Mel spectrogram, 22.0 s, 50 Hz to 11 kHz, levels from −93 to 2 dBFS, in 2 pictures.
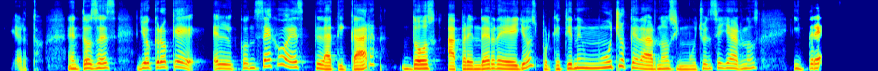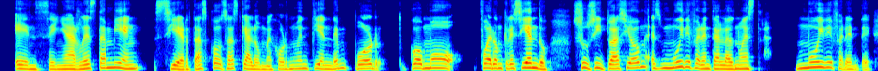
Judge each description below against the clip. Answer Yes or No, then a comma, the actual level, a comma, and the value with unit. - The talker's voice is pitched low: No, medium, 185 Hz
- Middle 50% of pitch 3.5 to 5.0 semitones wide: Yes, average, 4.1 semitones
